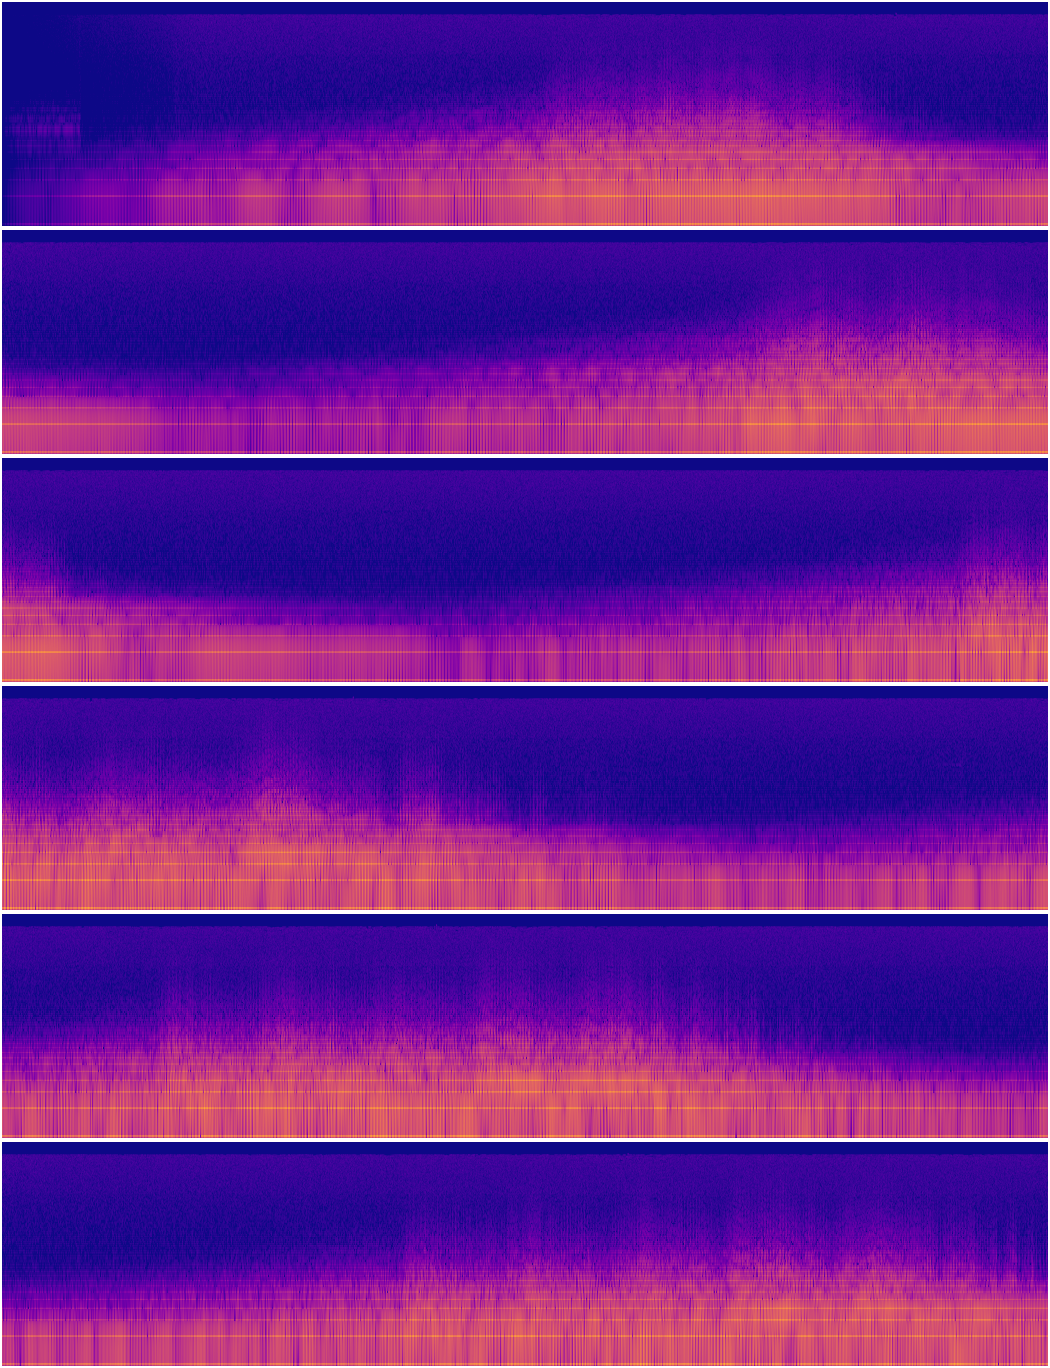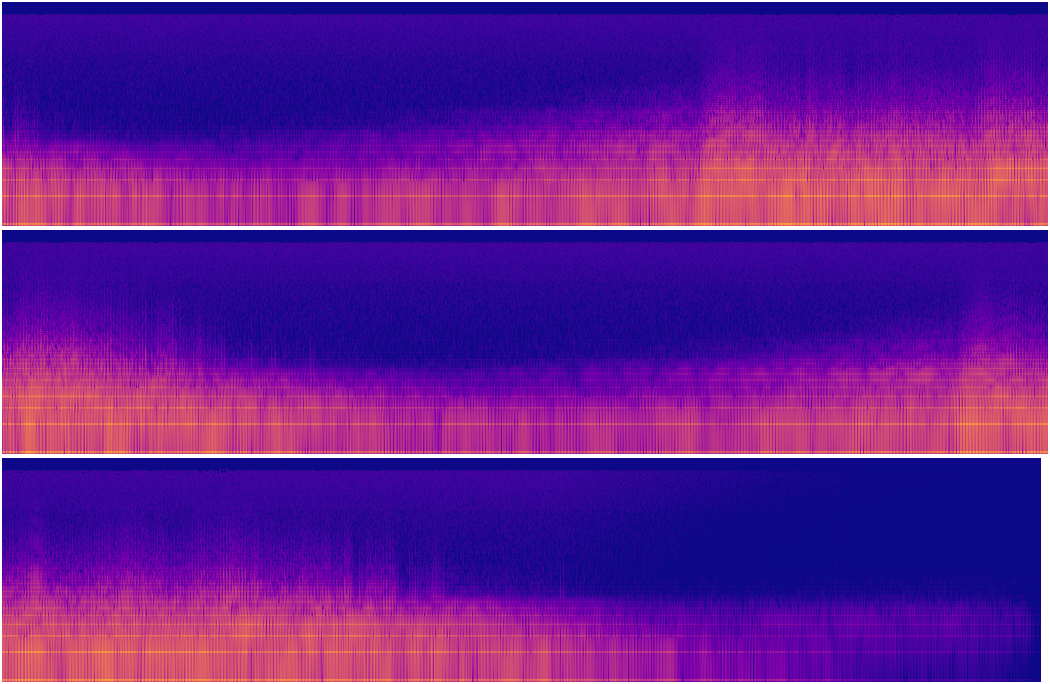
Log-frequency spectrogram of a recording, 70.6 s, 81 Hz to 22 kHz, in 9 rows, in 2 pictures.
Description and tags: synthesizer sequence 48
synthesizer processed samples
sequence, synthesizer, transformation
